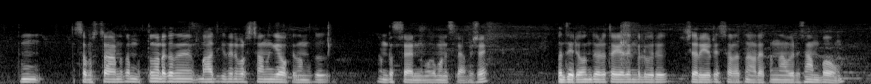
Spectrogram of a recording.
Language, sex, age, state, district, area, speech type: Malayalam, male, 18-30, Kerala, Kollam, rural, spontaneous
